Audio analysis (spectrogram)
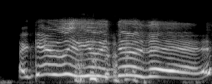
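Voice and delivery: bawling, crying hard, sobbing through every word. Playing Hephaestus's dad or uncle in a game, bawling behind him. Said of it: "your dad and your uncle are just bawling".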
